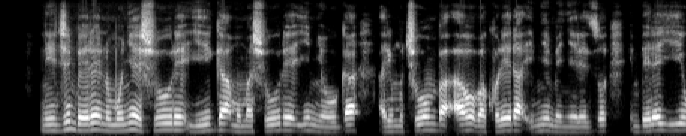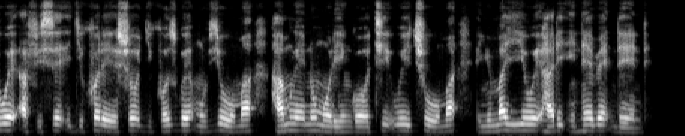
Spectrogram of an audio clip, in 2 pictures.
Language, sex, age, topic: Rundi, male, 25-35, education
